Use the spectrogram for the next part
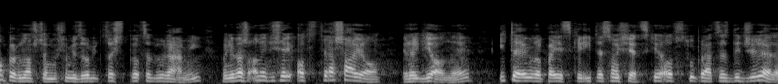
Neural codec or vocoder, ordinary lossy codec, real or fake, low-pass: codec, 16 kHz, 4 kbps, FreqCodec, smaller model; none; fake; none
